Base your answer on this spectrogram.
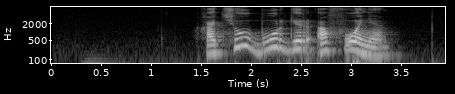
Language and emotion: Russian, positive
